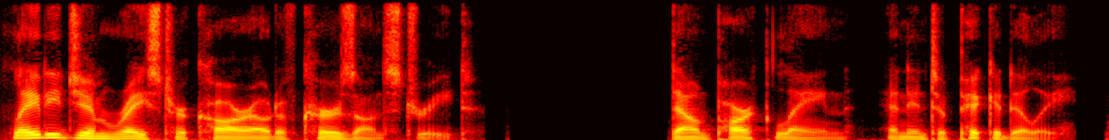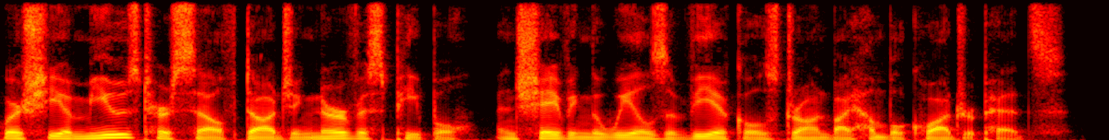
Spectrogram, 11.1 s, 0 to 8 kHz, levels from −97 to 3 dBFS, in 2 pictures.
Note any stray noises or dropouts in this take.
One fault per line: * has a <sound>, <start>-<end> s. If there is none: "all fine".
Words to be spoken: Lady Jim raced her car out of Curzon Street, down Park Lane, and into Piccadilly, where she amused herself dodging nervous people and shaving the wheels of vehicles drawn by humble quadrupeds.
all fine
